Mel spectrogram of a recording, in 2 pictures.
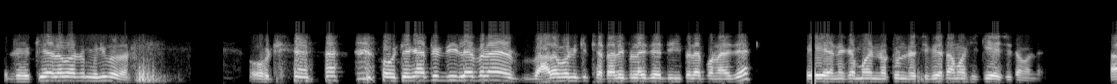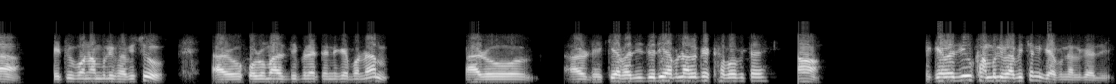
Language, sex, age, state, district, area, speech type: Assamese, male, 45-60, Assam, Sonitpur, rural, conversation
